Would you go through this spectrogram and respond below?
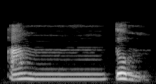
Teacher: Nah, di sini ada nun sukun bertemu dengan huruf ta dibaca samar-samar. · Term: ikhfa hakiki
